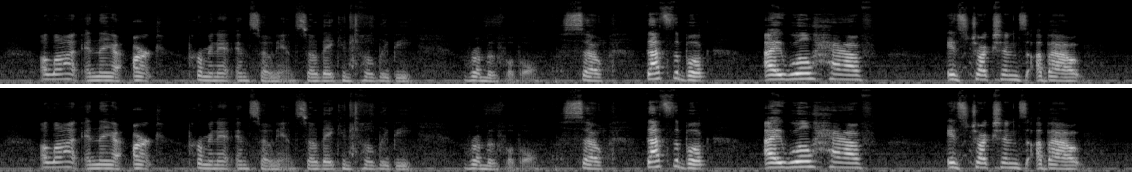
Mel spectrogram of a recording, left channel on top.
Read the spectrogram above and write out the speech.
a lot, and they aren't permanent and sewn in, so they can totally be removable. So that's the book. I will have further instructions about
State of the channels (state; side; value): identical; both; correlation 1.00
